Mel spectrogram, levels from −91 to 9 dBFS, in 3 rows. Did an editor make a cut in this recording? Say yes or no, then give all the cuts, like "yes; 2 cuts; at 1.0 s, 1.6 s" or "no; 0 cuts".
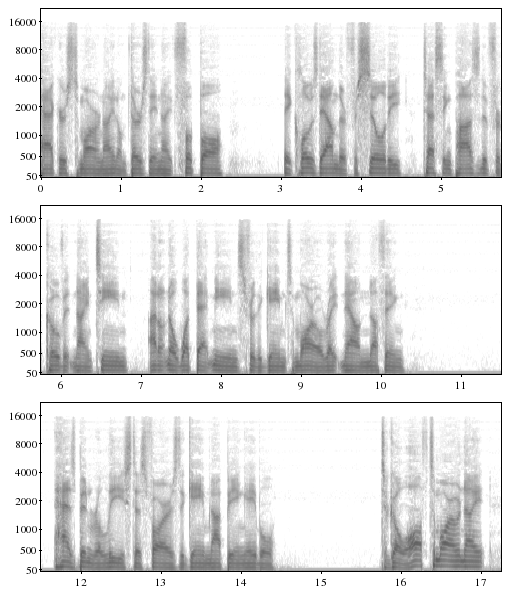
yes; 2 cuts; at 3.0 s, 15.7 s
